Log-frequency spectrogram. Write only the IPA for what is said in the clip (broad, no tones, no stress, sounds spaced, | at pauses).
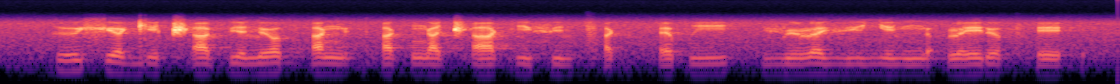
k ɨ xʲ ɐ ɡʲ e t͡ʃʼ a pʲ a lʲ ɔ t͡sʼ a ŋ ɛ k ʔ a k ŋ a t͡ʃʼ a k i fʲ ɐ lʲ t͡sʼ a k t͡sʼ ɛ p i | vʲ ɘ ɭ ɛ vʲ ɨ ʎ e lʲ ŋ ɐ ʔ ɭ e ɾʲ ɔ t͡sʼ e ʔ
